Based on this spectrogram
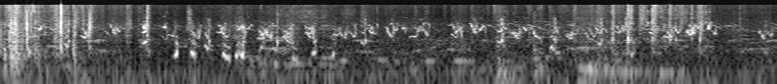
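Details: Francolin chicks, several young birds together in summer, giving a busy overlapping chorus of short, high, thin peeps and chirps, many rising or falling, with scattered dry clicks and taps throughout.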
